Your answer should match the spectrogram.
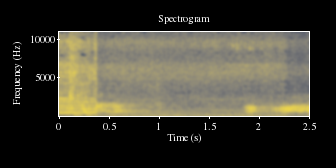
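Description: Curved brass kombu horn sounding a long, low, lowing note. Ensemble music cuts off sharply just before it.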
